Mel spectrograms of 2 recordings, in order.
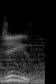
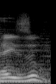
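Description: First: The name is said with an English pronunciation. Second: The name is said with a Spanish pronunciation. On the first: This is how outsiders reading the name say it. "when we look at it, we'll call it name Jesus" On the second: This is how the family who gave the name says it. "Mexicans been doing it because they got a little boy, and name it Jesus"

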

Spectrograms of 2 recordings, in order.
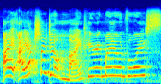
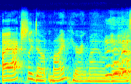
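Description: First: It is said in an annoying, put-on voice. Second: It is said in a plain, natural voice. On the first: The speaker calls it wrong. "which I just said in a really annoying voice" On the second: The speaker calls it right. "Let me try that again"

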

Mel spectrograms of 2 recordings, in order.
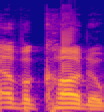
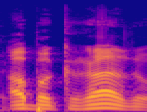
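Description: First: The word is said with an English-style pronunciation. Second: The word is said with an Italian-style pronunciation. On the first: The speaker calls it wrong. "I'm pronouncing it wrong" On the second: The speaker calls it right. "Nice Italian way of saying it"

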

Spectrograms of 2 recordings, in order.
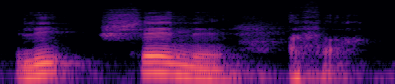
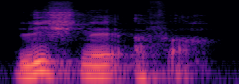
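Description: First: A full 'e' vowel follows the 'sh' sound. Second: The 'sh' runs straight into 'ne' with no vowel. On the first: It means those who sleep in the dust. The speaker calls it right. "Vous avez deux tsérés" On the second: It means the second dust. The speaker calls it wrong. "La majeure partie des gens, même des Chazanim, disent Lishne Afar"

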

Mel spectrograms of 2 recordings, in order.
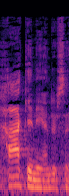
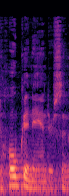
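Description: First: The name is said in a nasal Midwestern accent. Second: The name is said with a Swedish pronunciation. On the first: "that's a nasally Midwestern accent" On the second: "you said Håkan Andersson"

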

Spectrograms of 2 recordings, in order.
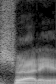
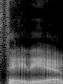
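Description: First: An r sound follows the t. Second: No r sound follows the t. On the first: The speaker calls it wrong. "So it's not Stradia" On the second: The speaker calls it right. "it's Stadia"

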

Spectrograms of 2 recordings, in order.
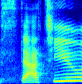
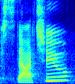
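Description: First: The word has a nonstandard, accented pronunciation. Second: The word has the standard English pronunciation. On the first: This is how a parent with a foreign accent said it. "my mom used to say statue" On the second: This is the usual English pronunciation. "instead of statue"

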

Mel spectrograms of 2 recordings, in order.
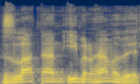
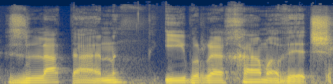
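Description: First: The name is said at normal speed. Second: The name is said more slowly.

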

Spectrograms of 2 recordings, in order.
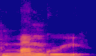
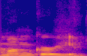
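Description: First: The ending sounds like 'hungry', with two syllables. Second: The ending sounds like 'Hungary', with three syllables. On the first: The speaker calls it right. "it's a different word, like Mumgree" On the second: The speaker calls it wrong. "not Mumgree"

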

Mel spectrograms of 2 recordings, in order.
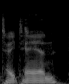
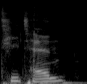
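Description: First: It is said like the English word Titan. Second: It is said with a French pronunciation. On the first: This is the casual anglicized way. "I'm just going to say Titan ... Like Titanic" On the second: This is how the screening's programmer said it. "The programmer at the screening I was at called it T10"

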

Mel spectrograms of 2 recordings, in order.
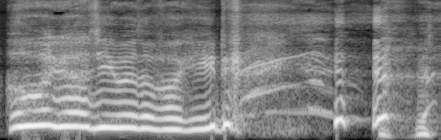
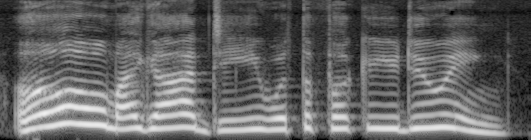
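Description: First: The words run together with a groan. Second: The words are said separately, without a groan.

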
